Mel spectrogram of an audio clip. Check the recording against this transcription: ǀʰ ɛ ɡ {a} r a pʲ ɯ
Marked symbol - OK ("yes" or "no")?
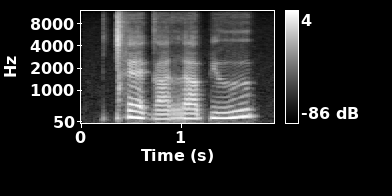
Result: yes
